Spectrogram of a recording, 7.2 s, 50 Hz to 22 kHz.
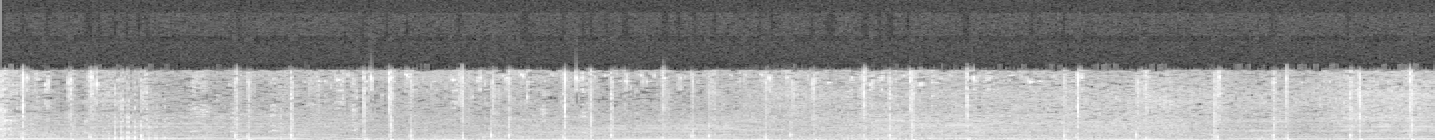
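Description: Horse hooves galloping in The Witcher 3 video game, a steady rapid clip-clop rhythm, close and fairly quiet, with a brief whinny early on.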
